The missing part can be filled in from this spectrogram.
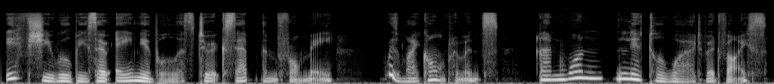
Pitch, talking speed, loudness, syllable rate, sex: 185 Hz, 165 wpm, -18 LUFS, 4.6 syllables/s, female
